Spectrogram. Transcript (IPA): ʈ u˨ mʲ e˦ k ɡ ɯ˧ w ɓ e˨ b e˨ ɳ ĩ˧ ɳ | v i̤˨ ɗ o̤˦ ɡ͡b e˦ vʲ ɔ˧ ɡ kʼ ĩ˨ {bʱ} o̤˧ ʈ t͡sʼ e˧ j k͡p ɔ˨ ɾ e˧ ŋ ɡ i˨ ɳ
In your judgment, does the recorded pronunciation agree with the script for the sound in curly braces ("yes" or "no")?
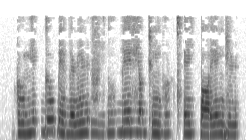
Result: yes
